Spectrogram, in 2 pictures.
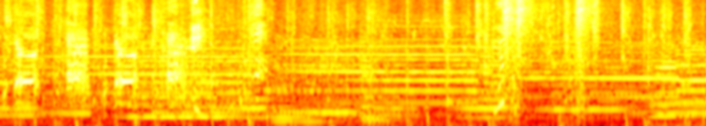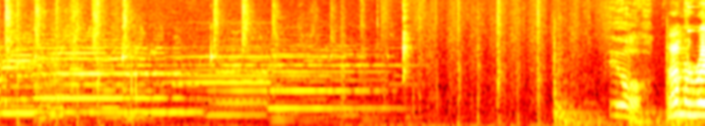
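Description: A chicken clucks in the video game Zelda: Echoes of Wisdom, with scattered short clucks mostly buried under continuous tinkling game music, growing a little clearer near the end.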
